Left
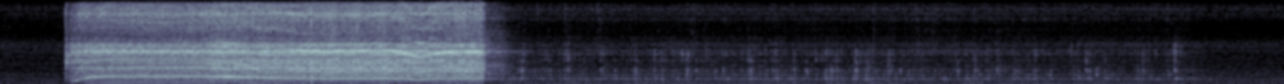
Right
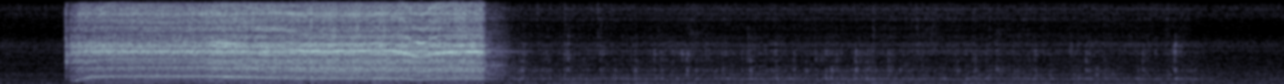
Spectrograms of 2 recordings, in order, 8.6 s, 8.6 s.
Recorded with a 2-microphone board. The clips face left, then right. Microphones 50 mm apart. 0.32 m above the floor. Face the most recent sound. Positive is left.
turn(degrees=25)  # may be behind; listen again after turning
